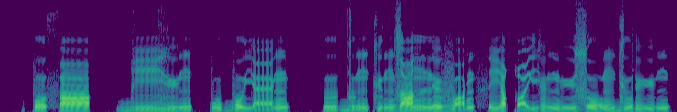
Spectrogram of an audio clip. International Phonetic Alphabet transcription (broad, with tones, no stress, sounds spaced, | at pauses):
p o˦˨ θ ɑ˦˨ | b iː˨˩˦ ɣ y˨˩˦ ŋ pː u˨˩˦ b o˨˩ j æ̰˨˩˦ ŋ | ɯ˨˥ ɡ ɯ˦˨ ŋ kʲ u˨˩ ŋ z ɑ˨˥ nː ø˨˩ v ɑ̰˨˩˦ ŋ θ iː˨˥ qʷ ḭ˧˥˧ j ø˨˩ ŋ yː˨˩ z oː˨˩˦ ŋ ɡʲ u˧˥˧ ɾ yː˨˩˦ ŋ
